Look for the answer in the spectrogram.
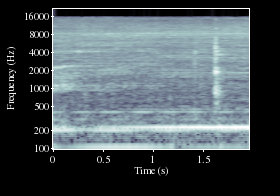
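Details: Holley VR2 electric fuel pumps, both at 50% duty cycle via ECU speed control, heard from the driver's seat in a quiet garage: steady, even low hum, no surging or rattle; running smoothly and extremely quietly.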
